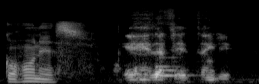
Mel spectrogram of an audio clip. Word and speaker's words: cojones: I'm Spanish, and I believe the proper pronounce it is cojones.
